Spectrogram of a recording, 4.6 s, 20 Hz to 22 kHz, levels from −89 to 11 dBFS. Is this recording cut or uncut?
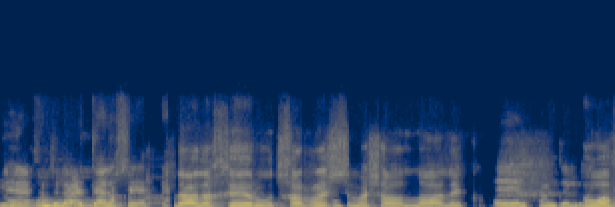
cut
